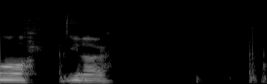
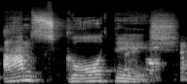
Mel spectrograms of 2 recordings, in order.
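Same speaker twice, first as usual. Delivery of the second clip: very slow, drawn-out Scots; broad Scottish accent; 4 dB louder, much slower than usual. Pretend. Prank caller repeating to scammer, broad Scottish. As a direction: stretch it out as a put-on Scot.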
